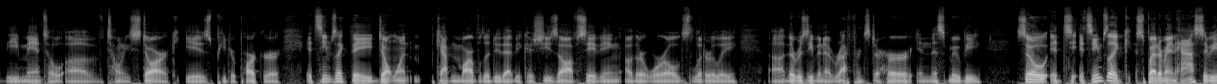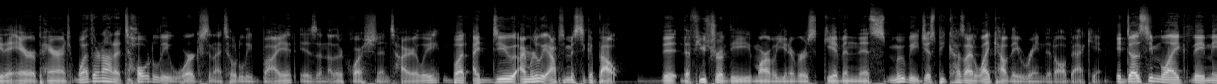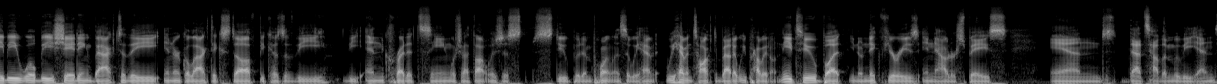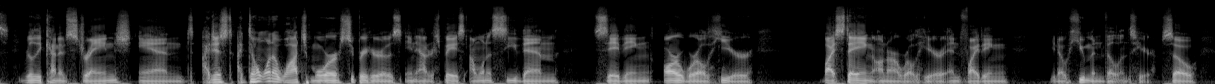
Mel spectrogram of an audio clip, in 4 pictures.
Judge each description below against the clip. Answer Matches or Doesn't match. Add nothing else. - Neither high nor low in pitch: Doesn't match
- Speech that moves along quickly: Matches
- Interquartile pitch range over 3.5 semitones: Matches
